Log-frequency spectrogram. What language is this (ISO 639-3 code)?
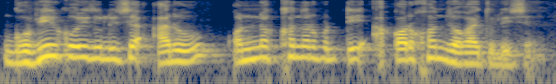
asm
